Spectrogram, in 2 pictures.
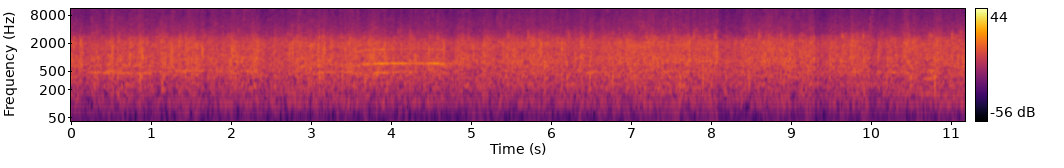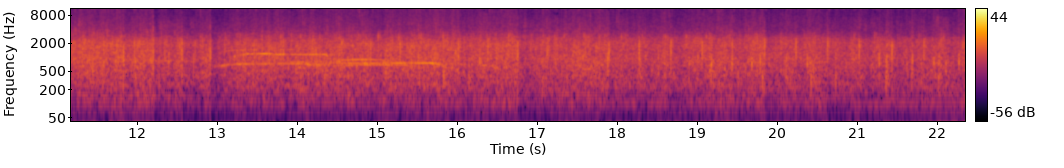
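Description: Audience applauding steadily, with a few short cheers from the crowd a few seconds in and again about halfway through.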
